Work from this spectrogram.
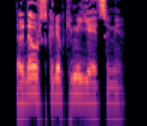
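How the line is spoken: Amused snort, anger fading. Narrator (Russian): хмыкнул сталкер, внезапно перестав сердиться

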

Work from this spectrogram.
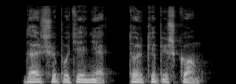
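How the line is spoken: Whispered. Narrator (Russian): шепнул Бич

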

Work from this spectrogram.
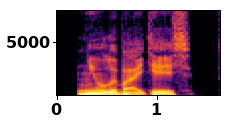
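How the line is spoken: Stern command. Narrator (Russian): строго приказал Мефодий Ильич

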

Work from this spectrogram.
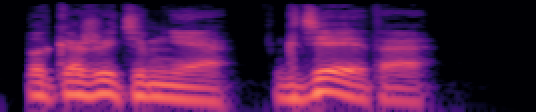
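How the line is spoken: Sharp interruption. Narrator (Russian): Я резко прервал ее излияние

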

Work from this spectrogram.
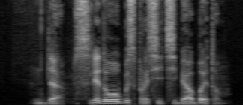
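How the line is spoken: Muttered. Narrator (Russian): пробормотал Тенгель

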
